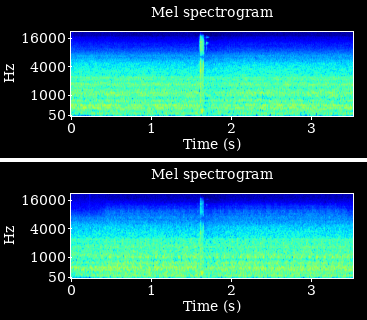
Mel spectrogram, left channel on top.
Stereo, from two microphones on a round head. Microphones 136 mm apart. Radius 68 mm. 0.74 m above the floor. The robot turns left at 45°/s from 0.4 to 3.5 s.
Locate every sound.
1.6 s breaking glass: 80° left; by 1.8 s 85° left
